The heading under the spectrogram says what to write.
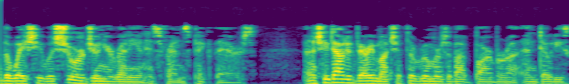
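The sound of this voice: In an unforced reading voice, the speaker reads over a quiet background.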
